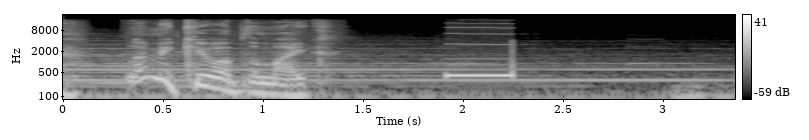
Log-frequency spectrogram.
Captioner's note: CB microphone beep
